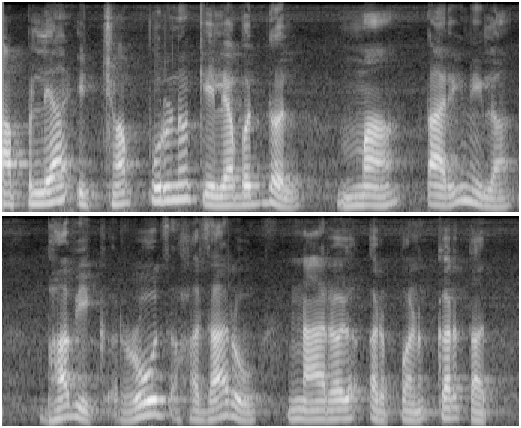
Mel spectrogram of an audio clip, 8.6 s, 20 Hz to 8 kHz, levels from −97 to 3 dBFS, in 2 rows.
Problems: none marked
